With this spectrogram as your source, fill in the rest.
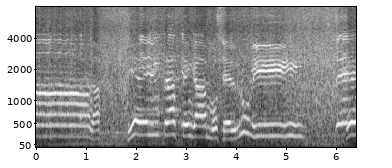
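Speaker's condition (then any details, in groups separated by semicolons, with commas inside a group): No condition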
